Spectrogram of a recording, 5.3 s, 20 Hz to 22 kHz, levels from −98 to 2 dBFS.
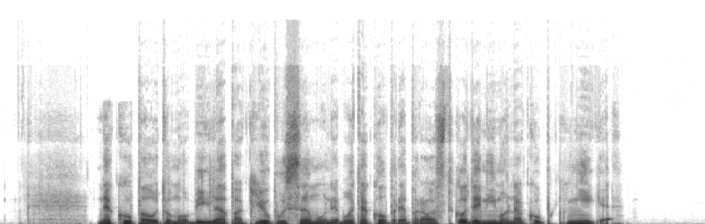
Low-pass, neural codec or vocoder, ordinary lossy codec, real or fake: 19.8 kHz; none; Opus, 32 kbps; real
